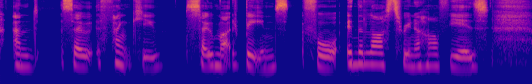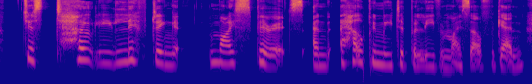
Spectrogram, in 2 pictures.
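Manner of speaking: ordinary talk, nothing marked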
